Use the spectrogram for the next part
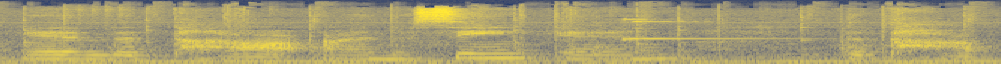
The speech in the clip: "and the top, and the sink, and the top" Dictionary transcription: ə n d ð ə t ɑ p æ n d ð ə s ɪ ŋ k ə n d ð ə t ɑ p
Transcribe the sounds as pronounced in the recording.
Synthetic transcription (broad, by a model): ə n ð ə t ɑ p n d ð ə s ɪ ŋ ə n ð ə t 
